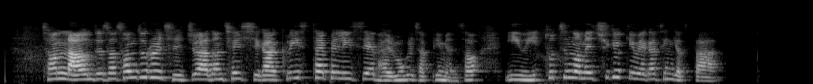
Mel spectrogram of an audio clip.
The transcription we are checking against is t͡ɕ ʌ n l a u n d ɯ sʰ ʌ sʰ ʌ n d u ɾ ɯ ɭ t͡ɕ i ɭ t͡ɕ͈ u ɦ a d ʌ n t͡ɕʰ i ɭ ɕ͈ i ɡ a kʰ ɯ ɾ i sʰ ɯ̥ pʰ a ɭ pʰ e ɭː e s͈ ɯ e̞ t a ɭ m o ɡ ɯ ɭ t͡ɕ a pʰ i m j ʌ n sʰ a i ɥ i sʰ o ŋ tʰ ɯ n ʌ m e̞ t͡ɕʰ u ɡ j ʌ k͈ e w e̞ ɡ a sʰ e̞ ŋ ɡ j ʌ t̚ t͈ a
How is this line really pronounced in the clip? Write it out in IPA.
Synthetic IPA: t͡ɕ ʌ n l a u n d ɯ sʰ ʌ sʰ ʌ n d u ɾ ɯ ɭ t͡ɕ i ɭ t͡ɕ͈ u ɦ a d ʌ n t͡ɕʰ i ɭ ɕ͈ i ɡ a kʰ ɯ ɾ i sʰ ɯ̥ tʰ a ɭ pʰ e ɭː i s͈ ɯ e̞ p a ɭ m o ɡ ɯ ɭ t͡ɕ a pʰ i m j ʌ n sʰ ʌ i ɥ i tʰ o tʰ ɯ n ʌ m e̞ t͡ɕʰ u ɡ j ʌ k͈ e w e̞ ɡ a sʰ e̞ ŋ ɡ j ʌ t̚ t͈ a

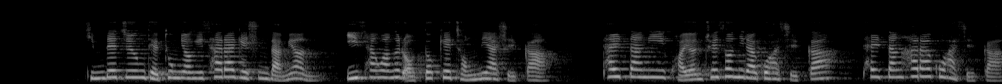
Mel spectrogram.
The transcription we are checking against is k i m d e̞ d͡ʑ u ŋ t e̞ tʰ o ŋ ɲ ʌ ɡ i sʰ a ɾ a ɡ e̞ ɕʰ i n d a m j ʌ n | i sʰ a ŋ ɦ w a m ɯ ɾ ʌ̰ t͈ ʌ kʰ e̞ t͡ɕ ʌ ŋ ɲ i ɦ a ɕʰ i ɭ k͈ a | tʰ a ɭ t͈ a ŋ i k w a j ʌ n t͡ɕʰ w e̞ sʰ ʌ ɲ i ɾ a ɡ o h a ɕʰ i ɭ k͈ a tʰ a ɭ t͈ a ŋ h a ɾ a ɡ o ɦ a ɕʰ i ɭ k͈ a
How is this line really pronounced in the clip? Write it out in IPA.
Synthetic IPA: k i m d e̞ d͡ʑ u ŋ t e̞ tʰ o ŋ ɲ ʌ ŋ i sʰ a ɾ a ɡ e̞ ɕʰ i n d a m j ʌ n | i sʰ a ŋ ɦ w a ŋ ɯ ɾ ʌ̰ t͈ ʌ kʰ e̞ t͡ɕ ʌ ŋ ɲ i ɦ a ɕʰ i ɭ k͈ a | tʰ a ɭ t͈ a ŋ i k w a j ʌ n t͡ɕʰ w e̞ sʰ ʌ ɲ i ɾ a ɡ o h a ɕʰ i ɭ k͈ a tʰ a ɭ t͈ a ŋ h a ɾ a ɡ o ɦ a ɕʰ i ɭ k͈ a

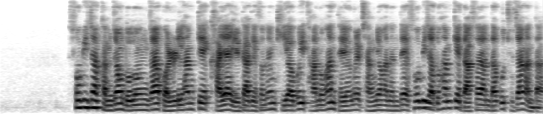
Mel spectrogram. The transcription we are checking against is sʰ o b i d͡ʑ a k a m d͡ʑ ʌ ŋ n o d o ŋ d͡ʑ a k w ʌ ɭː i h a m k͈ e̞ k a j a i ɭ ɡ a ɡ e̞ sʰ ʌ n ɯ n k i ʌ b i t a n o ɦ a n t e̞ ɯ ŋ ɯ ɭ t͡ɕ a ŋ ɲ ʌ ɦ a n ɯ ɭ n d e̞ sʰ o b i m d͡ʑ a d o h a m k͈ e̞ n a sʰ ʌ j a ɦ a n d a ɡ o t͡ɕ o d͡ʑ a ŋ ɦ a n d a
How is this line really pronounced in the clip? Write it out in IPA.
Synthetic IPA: sʰ o b i d͡ʑ a k a m d͡ʑ ʌ ŋ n o d o ŋ d͡ʑ a k w ʌ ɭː i h a m k͈ e̞ k a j a i ɭ ɡ a ɡ e̞ sʰ ʌ n ɯ n k i ʌ b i t a n o ɦ a n t e̞ ɯ ŋ ɯ ɭ t͡ɕ a ŋ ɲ ʌ ɦ a n ɯ n d e̞ sʰ o b i d͡ʑ a d o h a m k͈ e̞ n a sʰ ʌ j a ɦ a n d a ɡ o t͡ɕ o d͡ʑ a ŋ ɦ a n d a

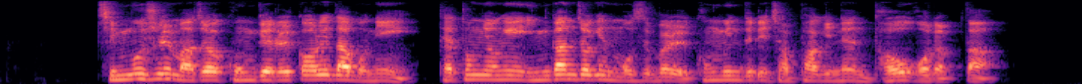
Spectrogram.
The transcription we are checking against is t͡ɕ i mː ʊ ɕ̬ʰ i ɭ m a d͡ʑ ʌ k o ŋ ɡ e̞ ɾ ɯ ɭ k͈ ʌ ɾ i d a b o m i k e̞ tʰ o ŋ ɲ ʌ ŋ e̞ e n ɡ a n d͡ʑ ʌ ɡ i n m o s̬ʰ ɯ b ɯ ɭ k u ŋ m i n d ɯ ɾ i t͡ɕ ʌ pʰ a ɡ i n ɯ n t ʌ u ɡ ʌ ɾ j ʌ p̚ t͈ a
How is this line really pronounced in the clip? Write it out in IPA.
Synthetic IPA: t͡ɕ i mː u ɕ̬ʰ i ɭ m a d͡ʑ ʌ k o ŋ ɡ e̞ ɾ ɯ ɭ k͈ ʌ ɾ i d a b o ɲ i t e̞ tʰ o ŋ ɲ ʌ ŋ e̞ i n ɡ a n d͡ʑ ʌ ɡ i n m o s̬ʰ ɯ b ɯ ɭ k u ŋ m i n d ɯ ɾ i t͡ɕ ʌ pʰ a ɡ i n ɯ n t ʌ u ɡ ʌ ɾ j ʌ p̚ t͈ a

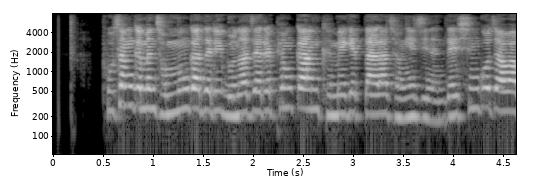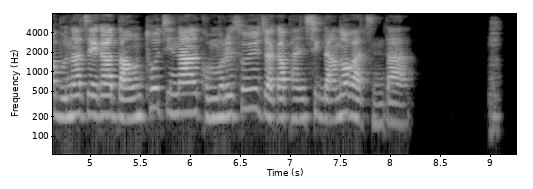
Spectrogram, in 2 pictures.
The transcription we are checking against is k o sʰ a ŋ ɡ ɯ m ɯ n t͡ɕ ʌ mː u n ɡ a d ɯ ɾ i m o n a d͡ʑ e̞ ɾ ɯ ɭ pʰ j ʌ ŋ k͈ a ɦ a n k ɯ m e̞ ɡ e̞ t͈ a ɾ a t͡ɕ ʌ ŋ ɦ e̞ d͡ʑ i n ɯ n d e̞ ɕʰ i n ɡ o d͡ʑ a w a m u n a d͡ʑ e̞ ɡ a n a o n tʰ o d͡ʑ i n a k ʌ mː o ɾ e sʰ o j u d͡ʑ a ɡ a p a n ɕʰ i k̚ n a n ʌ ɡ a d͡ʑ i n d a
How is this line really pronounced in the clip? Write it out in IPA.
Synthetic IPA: p o sʰ a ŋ ɡ ɯ m ɯ n t͡ɕ ʌ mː u n ɡ a d ɯ ɾ i m u n a d͡ʑ e̞ ɾ ɯ ɭ pʰ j ʌ ŋ k͈ a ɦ a n k ɯ m e̞ ɡ e̞ t͈ a ɾ a t͡ɕ ʌ ŋ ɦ e̞ d͡ʑ i n ɯ n d e̞ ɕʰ i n ɡ o d͡ʑ a w a m u n a d͡ʑ e̞ ɡ a n a o n tʰ o d͡ʑ i n a k ʌ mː u ɾ e sʰ o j u d͡ʑ a ɡ a p a n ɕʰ i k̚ n a n ʌ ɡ a d͡ʑ i n d a

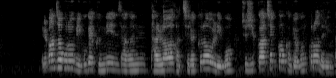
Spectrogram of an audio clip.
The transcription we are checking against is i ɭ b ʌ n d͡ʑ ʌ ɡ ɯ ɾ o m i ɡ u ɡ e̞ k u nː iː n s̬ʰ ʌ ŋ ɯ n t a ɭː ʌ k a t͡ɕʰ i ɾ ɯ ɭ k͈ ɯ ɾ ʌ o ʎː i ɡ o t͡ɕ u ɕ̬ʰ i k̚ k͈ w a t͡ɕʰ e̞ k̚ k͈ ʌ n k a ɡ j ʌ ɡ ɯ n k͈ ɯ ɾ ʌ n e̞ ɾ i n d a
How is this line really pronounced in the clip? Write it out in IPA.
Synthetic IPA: i ɭ b a n d͡ʑ ʌ ɡ ɯ ɾ o m i ɡ u ɡ e̞ k ɯ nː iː n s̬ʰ a ŋ ɯ n t a ɭː ʌ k a t͡ɕʰ i ɾ ɯ ɭ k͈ ɯ ɾ ʌ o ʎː i ɡ o t͡ɕ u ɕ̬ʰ i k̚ k͈ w a t͡ɕʰ e̞ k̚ k͈ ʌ n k a ɡ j ʌ ɡ ɯ n k͈ ɯ ɾ ʌ n e̞ ɾ i n d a

